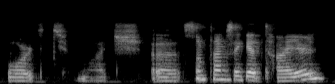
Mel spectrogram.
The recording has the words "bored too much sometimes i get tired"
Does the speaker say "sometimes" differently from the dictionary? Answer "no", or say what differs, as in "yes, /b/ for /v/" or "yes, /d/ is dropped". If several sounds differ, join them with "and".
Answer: no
